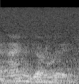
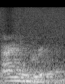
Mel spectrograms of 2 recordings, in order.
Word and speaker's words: angry: y to anger but we don't say angery we say angry that's because it's become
